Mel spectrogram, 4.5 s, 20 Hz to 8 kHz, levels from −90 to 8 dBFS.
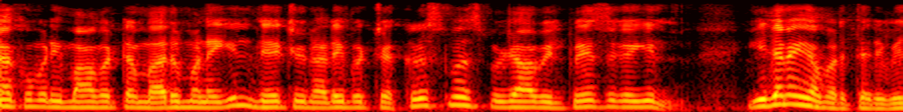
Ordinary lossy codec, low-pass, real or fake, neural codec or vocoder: none; 7.2 kHz; fake; codec, 44.1 kHz, 7.8 kbps, Pupu-Codec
